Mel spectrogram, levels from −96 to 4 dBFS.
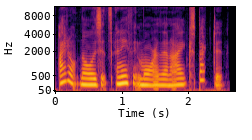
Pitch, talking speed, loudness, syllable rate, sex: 220 Hz, 220 wpm, -15 LUFS, 5.7 syllables/s, female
